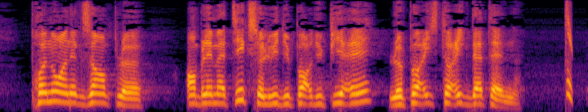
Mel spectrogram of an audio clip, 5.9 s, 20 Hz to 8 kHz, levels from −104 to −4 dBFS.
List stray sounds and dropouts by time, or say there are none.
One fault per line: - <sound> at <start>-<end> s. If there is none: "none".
- chirp at 5.6-5.7 s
